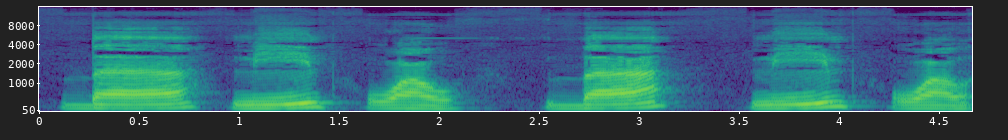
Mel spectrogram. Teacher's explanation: বা মিম এবং বা এই তিনটা অক্ষর দোনোঠ থেকে উচ্চারিত হবে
